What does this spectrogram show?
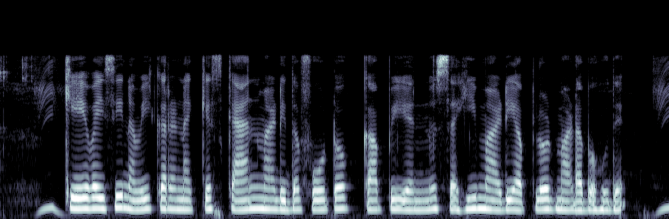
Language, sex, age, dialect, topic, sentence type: Kannada, female, 18-24, Mysore Kannada, banking, question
